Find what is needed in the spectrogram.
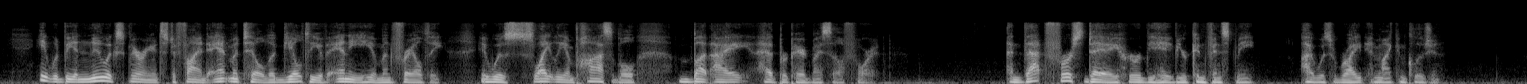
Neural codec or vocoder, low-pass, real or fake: codec, 16 kHz in and 24 kHz out, 0.6 kbps, FocalCodec, streaming, 4096 codes; 7.2 kHz; fake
